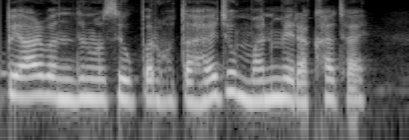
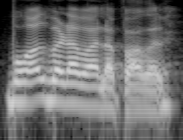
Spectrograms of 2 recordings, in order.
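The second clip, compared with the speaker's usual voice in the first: a lightly lower, cool husband's voice; Wang Ji's calm voice; 5 semitones lower than usual. A narrator's reading. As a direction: say it low and unbothered. (हल्की धीमी, ठंडी आवाज़ में पति)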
